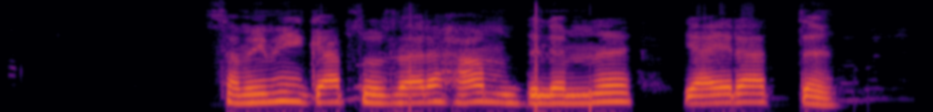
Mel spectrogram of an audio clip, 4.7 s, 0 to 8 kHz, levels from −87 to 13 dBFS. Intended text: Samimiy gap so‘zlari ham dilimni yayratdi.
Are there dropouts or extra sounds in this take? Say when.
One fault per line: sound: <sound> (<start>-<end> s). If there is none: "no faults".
no faults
